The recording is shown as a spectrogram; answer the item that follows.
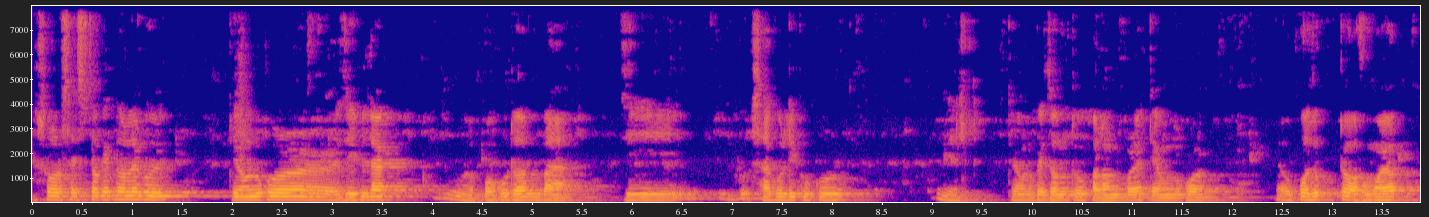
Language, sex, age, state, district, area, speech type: Assamese, male, 45-60, Assam, Dhemaji, rural, spontaneous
